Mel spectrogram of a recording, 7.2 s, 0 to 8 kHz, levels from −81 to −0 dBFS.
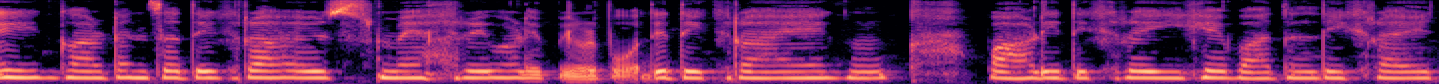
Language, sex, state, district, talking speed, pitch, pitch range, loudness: Hindi, female, Bihar, Bhagalpur, 160 wpm, 230 Hz, 225-235 Hz, -16 LUFS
